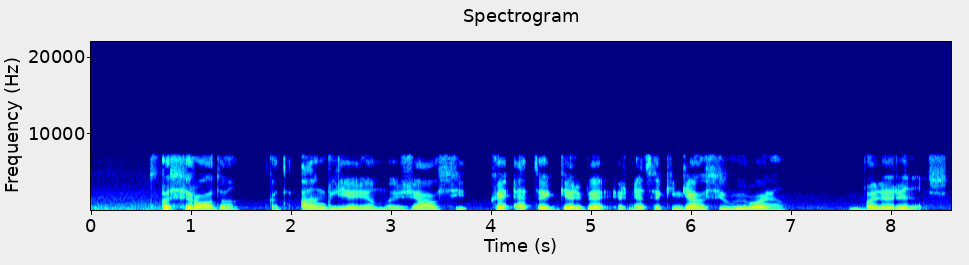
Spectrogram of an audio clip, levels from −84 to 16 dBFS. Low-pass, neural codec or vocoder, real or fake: 7.2 kHz; codec, 16 kHz, 8 kbps, FunCodec, trained on Chinese and English, 25 frames a second; fake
